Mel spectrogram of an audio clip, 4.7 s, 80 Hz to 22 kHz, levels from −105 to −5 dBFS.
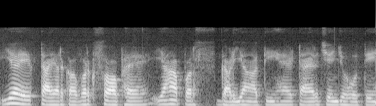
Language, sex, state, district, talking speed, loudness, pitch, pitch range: Hindi, male, Delhi, New Delhi, 190 wpm, -17 LUFS, 135 Hz, 130-140 Hz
